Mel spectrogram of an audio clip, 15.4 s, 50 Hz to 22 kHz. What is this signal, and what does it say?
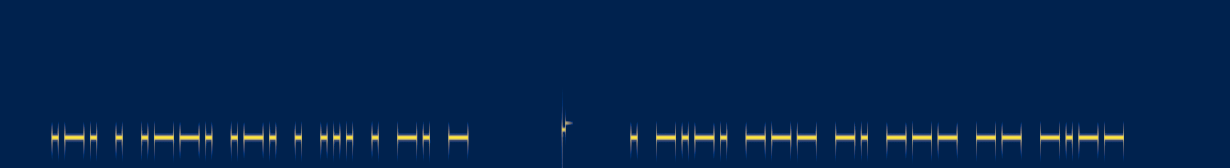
Morse code, heard as a keyed tone, about 15 wpm, 700 Hz. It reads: REPRESENT ECONOMY
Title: Sentences from Top 1200 Words - New Word Drill Alt - 15wpm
